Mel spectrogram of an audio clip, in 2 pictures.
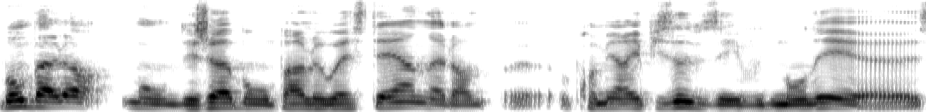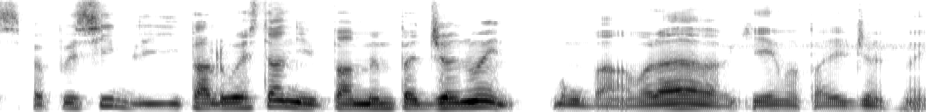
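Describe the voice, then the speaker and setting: A man talks at a fairly quick pace with hardly any pauses, in a plain, everyday voice. His pitch is medium, with ordinary variation. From partly Indonesia. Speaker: podcast co-host. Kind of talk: casual chat.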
